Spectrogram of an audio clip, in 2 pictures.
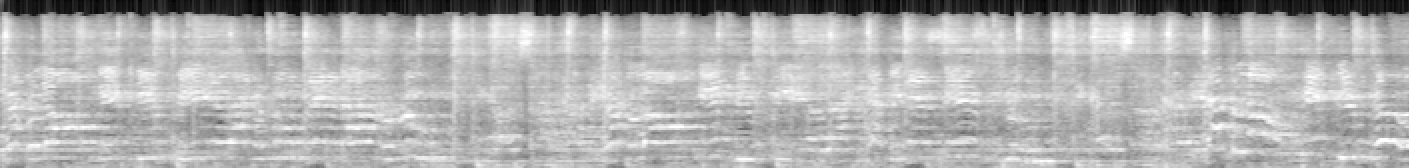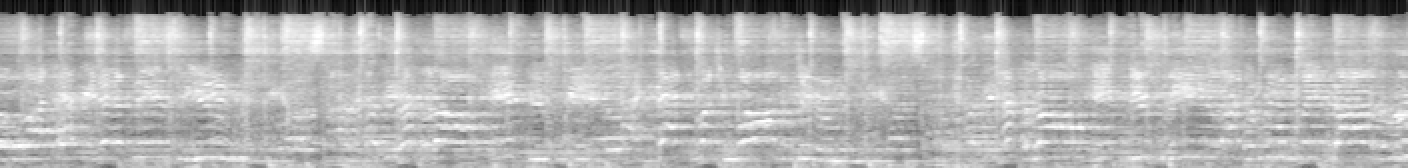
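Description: Pop song sung live by several voices together into microphones over backing music with a steady beat.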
